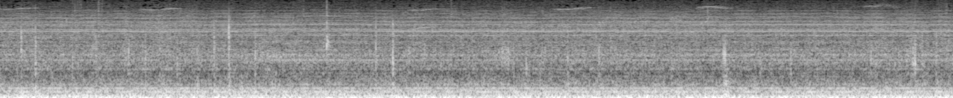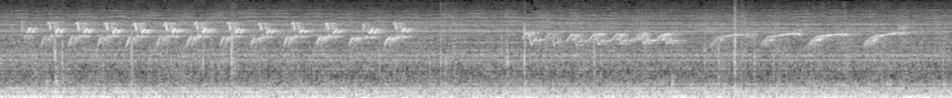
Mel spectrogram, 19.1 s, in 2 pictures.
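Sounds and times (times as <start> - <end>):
bird chirping rapidly: 9.7 - 13.8, 14.8 - 18.7
bird trill and slurred notes: 9.7 - 13.8, 14.8 - 18.7.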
